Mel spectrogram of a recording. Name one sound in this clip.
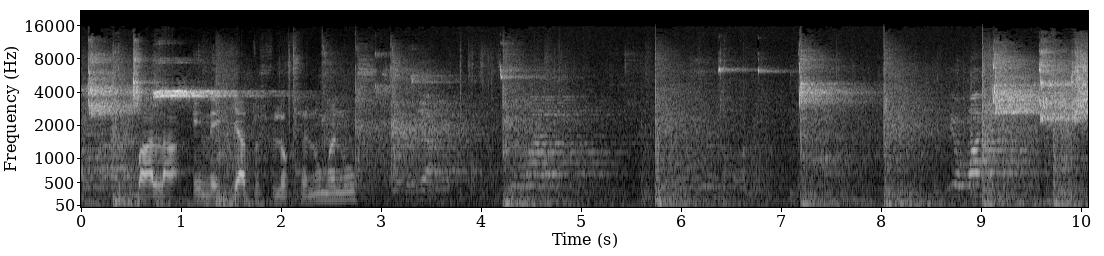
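Young men shout and call out to each other across the echoing hall.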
